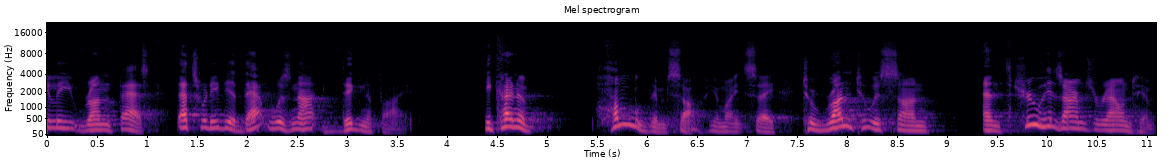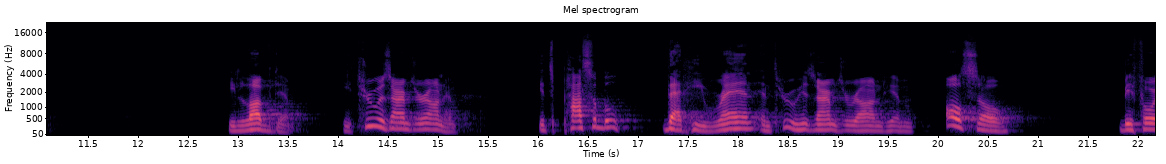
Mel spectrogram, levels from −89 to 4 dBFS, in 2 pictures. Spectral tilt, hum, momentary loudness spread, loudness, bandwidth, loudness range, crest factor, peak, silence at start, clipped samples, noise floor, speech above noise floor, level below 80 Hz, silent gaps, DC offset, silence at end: -6 dB/octave; none; 17 LU; -40 LUFS; 15 kHz; 3 LU; 24 dB; -16 dBFS; 0 s; under 0.1%; under -90 dBFS; over 50 dB; -90 dBFS; none; under 0.1%; 0 s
